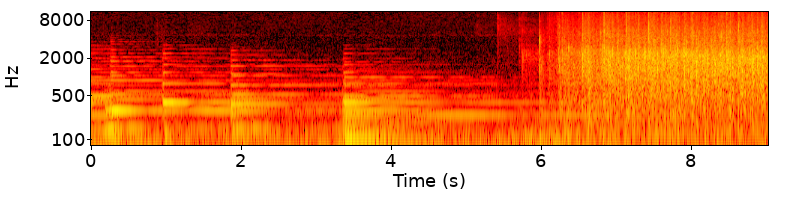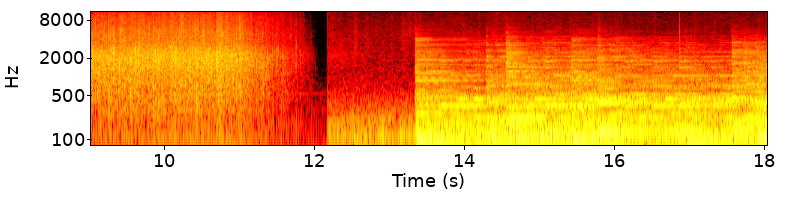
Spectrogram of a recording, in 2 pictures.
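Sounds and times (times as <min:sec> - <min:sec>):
audience applause: 0:05.7 - 0:12.0
piano chord: 0:13.4 - 0:18.0.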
